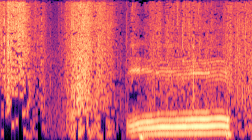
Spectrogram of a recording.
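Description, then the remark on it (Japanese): Crinkly rustling of the plastic packaging around a T-shirt brought back as a souvenir from Taiwan, in a few quick bursts, followed by a sustained nasal, bleat-like voiced tone lasting about a second. “これは ソニーストアみたいなのがあって、どうぞ、ガサガサね言うと思いますけど。”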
